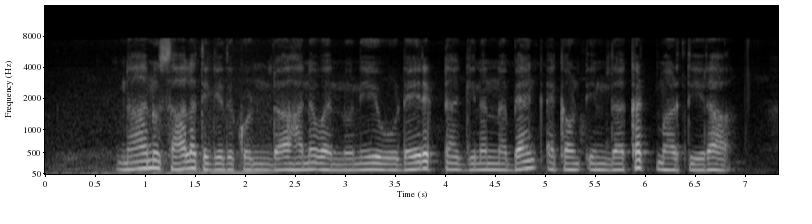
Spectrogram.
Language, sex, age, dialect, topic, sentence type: Kannada, male, 36-40, Coastal/Dakshin, banking, question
